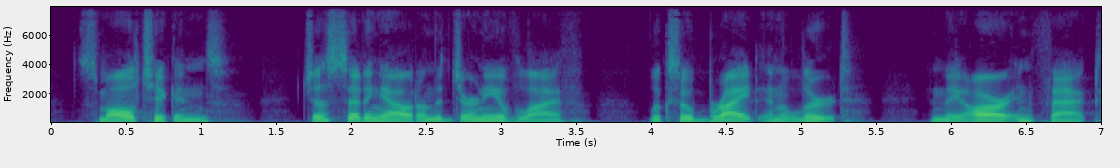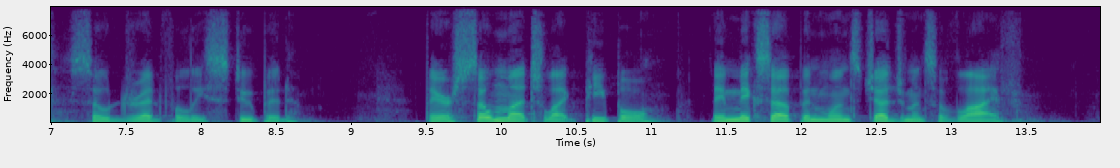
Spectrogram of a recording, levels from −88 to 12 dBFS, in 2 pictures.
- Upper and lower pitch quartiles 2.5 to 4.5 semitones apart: No, average, 5.0 semitones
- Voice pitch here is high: No, low, 115 Hz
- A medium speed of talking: Yes, average, 165 wpm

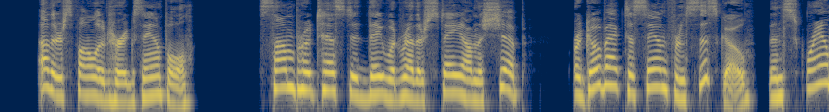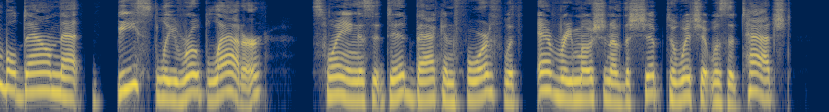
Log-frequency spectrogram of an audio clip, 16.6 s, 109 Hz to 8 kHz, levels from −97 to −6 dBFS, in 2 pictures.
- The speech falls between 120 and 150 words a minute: No, average, 160 wpm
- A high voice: Yes, high, 210 Hz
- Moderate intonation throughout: Yes, average, 4.7 semitones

